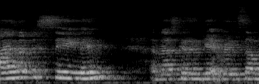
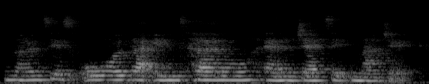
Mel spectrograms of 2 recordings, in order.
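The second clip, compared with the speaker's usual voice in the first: soft, calm yoga-teacher guidance; gentle cool-down cueing voice; guided relaxation; 4 dB quieter than usual. Acted. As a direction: ease the class into stillness softly.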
